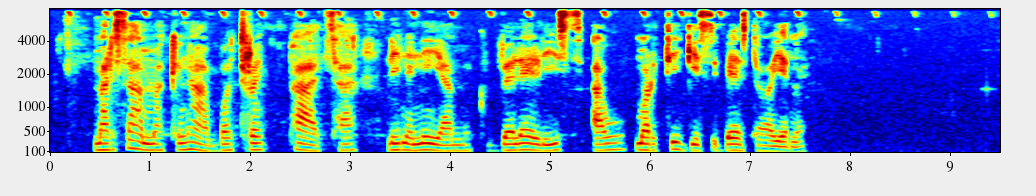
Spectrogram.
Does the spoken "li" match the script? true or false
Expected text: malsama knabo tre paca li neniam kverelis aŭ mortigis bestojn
true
